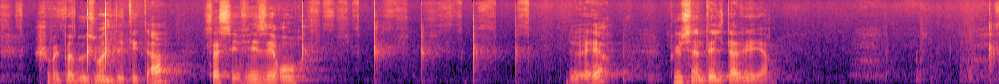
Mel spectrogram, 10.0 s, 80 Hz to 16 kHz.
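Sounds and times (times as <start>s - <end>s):
speech: 0.4s - 3.2s, 5.7s - 7.8s
marker or chalk strokes on a board: 3.0s - 5.4s.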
